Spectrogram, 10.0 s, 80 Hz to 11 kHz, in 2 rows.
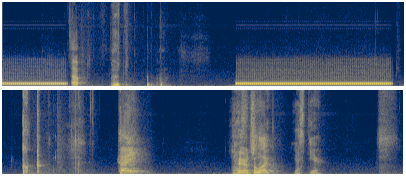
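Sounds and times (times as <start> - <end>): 
loud steady telephone dial tone: 0.0 - 0.8, 2.9 - 4.9
speech: 0.8 - 1.7, 6.5 - 6.8, 8.0 - 9.1.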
